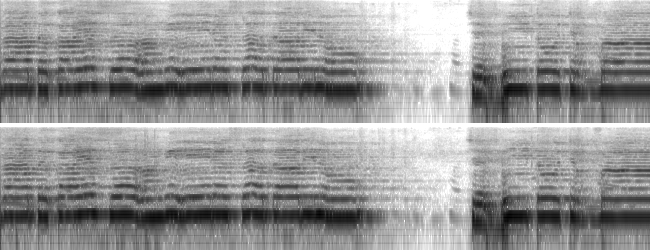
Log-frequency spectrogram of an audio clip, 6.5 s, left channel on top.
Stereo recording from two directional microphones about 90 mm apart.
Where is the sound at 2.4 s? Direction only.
55° left (ahead or behind).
